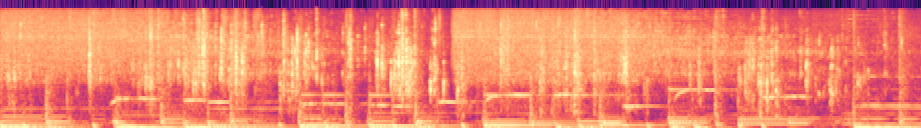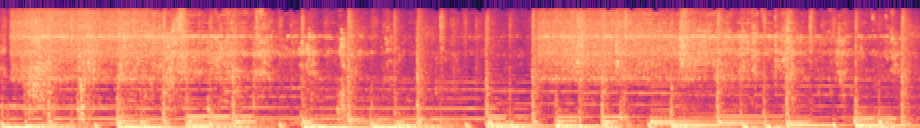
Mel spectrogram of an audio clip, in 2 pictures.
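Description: Seafood paella sizzling in a nonstick frying pan while a silicone spatula stirs it, with short scrapes and taps against the pan. Background music plays over it.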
